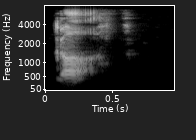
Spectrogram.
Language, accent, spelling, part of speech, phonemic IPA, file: English, Canada, goth, noun / adjective, /ɡɑθ/, En-ca-goth.oga
- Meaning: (noun) 1. A punk-derived subculture of people who predominantly dress in black, associated with mournful music and attitudes 2. A style of punk rock influenced by glam rock; gothic rock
